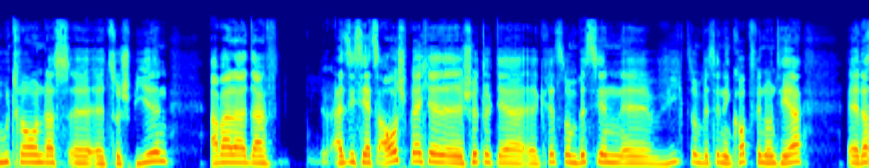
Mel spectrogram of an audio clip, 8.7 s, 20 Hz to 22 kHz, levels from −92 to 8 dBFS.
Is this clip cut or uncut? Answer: uncut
